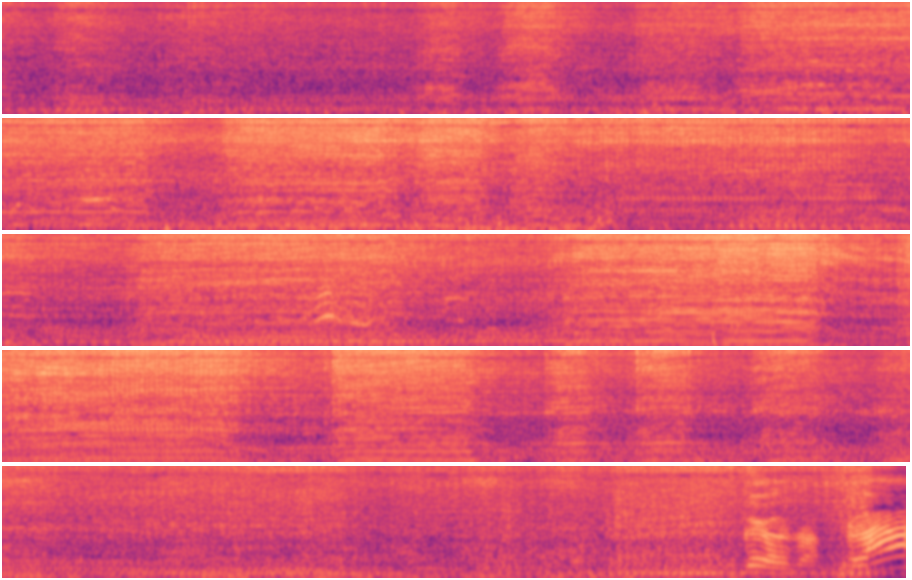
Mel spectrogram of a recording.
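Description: A kid's small dirt bike engine revs and drones steadily, rising and falling as it rides, with someone talking over it much of the time.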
